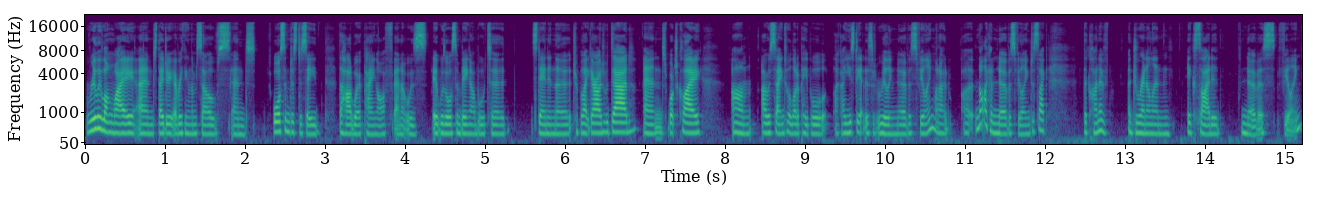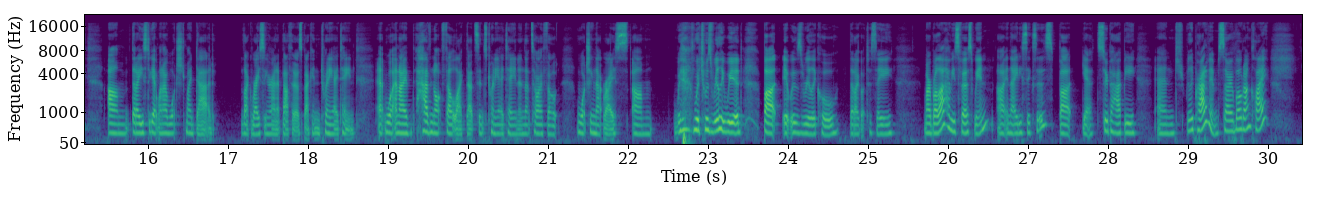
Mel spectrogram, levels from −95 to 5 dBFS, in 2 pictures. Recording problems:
wrong speed and pitch; too fast and too high; 1.6 times normal speed

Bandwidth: 17.5 kHz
